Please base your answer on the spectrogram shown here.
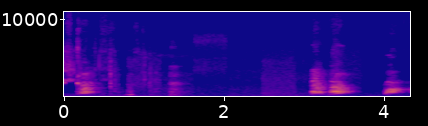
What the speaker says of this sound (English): what my dogs are barking at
